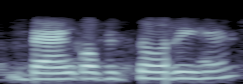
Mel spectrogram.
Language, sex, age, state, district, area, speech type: Hindi, female, 18-30, Uttar Pradesh, Sonbhadra, rural, conversation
